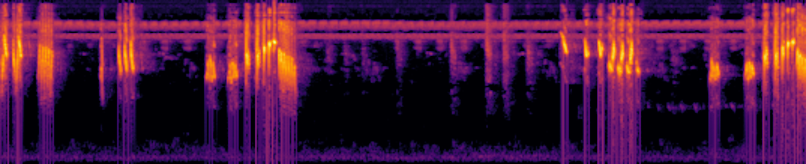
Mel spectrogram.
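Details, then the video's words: Javan bush lark singing vigorously: scattered clusters of sharp, high chirps and short rattling trills, broken by gaps of near silence, over a thin steady high-pitched tone. "PANCINGAN/MASTERAN JERNIH BRANJANGAN GACOR...."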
